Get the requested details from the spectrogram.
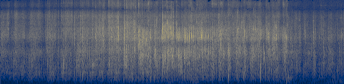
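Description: Footsteps crunch on packed snow as several runners jog past close by.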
